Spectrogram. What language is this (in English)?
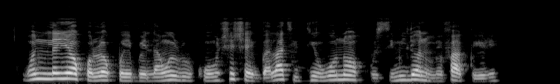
Yoruba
